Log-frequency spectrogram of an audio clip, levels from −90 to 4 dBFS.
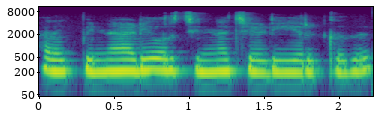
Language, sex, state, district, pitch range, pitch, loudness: Tamil, female, Tamil Nadu, Nilgiris, 210-220 Hz, 215 Hz, -13 LUFS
